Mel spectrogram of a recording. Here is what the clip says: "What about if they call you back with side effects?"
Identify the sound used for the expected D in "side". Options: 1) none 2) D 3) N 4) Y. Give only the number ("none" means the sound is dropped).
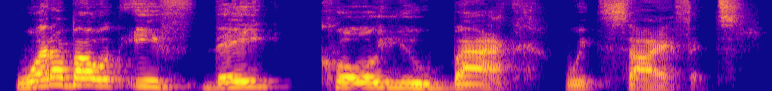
1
